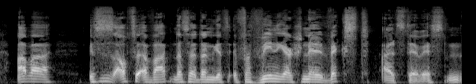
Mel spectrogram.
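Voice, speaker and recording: A man with an unremarkable speaking voice at a fairly quick pace, the sound dry and close with no echo. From Germany, Hannover and Düsseldorf; half of youth in USA. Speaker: economist, research institute president. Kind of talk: explanatory interview chat.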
